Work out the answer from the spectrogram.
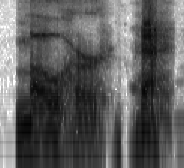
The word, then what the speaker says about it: Moher: Yeah, Moher, mower down.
